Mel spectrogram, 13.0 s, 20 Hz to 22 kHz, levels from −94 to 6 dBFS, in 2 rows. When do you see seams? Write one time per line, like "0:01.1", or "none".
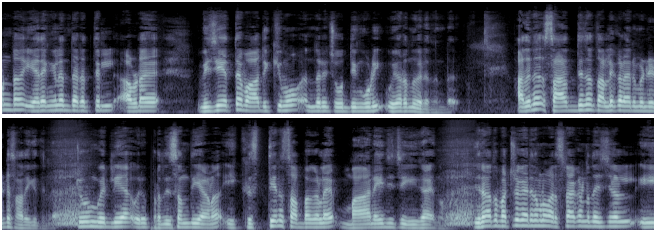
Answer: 0:07.2
0:08.0
0:11.0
